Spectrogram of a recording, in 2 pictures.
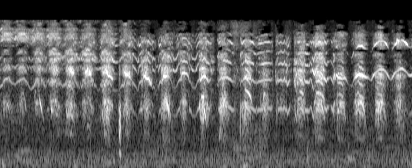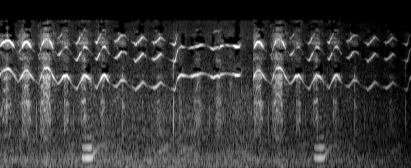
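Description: A rapid series of high, bird-like chirps, about three to four a second, each a quick rise and fall in pitch. The run keeps going without a break and thins out and fades near the end.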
